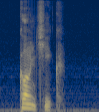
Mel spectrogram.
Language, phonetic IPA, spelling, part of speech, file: Polish, [ˈkɔ̃ɲt͡ɕik], kącik, noun, Pl-kącik.ogg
